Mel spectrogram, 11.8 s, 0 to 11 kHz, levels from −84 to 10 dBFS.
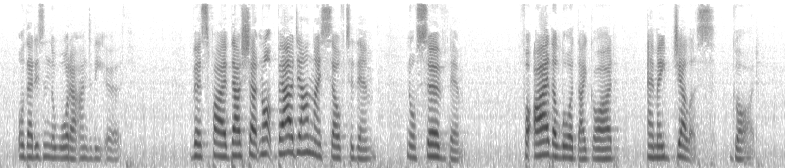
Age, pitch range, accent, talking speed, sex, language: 20-39, 190-250 Hz, Australian, 165 wpm, female, English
